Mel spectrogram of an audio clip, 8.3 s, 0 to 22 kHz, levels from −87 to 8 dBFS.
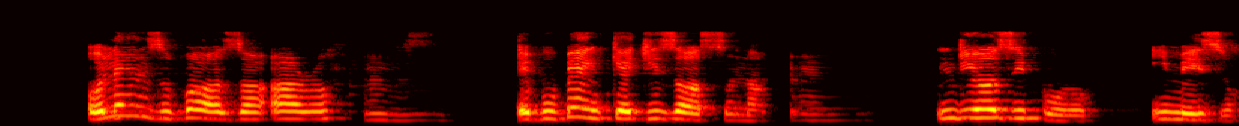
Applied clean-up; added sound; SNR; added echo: neural mask model DeepFilterNet 3.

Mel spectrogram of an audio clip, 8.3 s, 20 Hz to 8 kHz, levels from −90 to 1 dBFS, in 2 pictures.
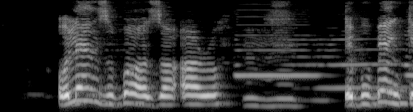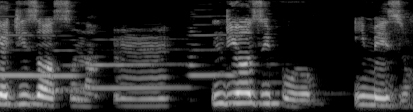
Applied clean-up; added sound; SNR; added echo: classical method WPE with log-MMSE.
